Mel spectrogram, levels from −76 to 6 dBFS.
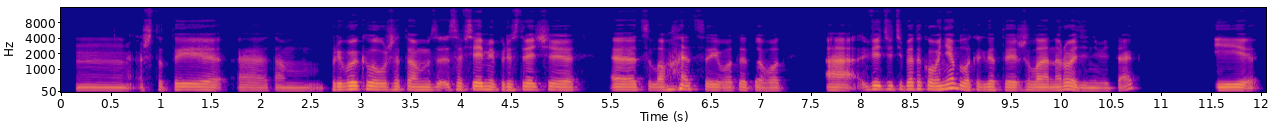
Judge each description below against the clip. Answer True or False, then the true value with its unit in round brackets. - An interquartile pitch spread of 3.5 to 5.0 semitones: False (2.7 semitones)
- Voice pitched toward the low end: True (120 Hz)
